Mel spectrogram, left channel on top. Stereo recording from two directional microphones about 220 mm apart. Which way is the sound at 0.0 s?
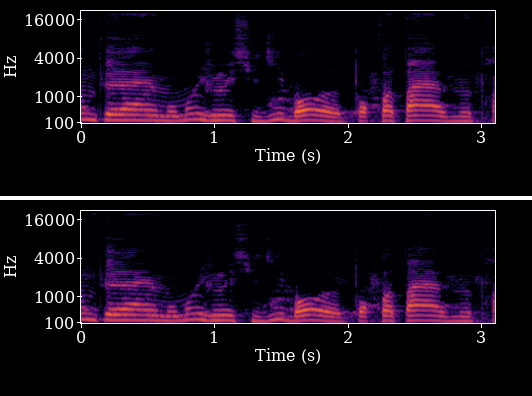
45° left (ahead or behind).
